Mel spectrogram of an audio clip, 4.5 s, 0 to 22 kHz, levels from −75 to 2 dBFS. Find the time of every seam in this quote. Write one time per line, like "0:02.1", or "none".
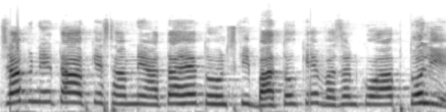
none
